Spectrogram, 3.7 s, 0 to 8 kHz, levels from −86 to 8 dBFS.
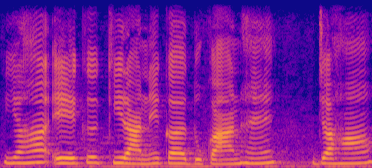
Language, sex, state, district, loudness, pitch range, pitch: Hindi, female, Chhattisgarh, Raipur, -16 LUFS, 235-260 Hz, 245 Hz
